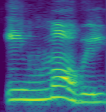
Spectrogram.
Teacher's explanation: Entonces, aquí usted va a poner porque la sílaba tónica O sea, la sílaba tónica es donde se hace la mayor fuerza, porque la sílaba tónica es la penúltima sílaba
